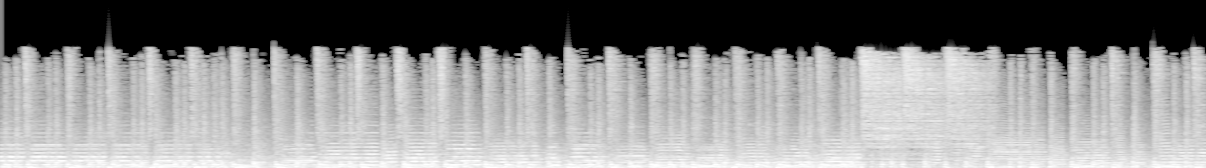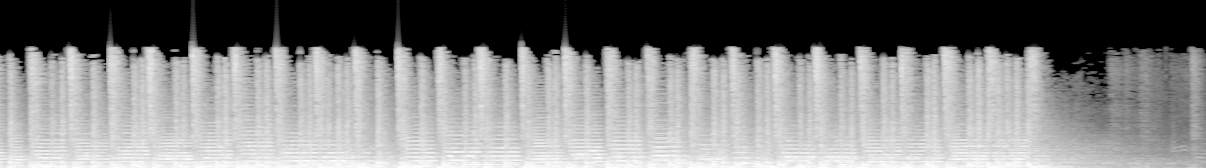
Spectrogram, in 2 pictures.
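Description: A pep band playing an upbeat tune on a steady fast drum beat: trumpets, clarinet, saxophone and sousaphone over snare and bass drums, with a cymbal crash about nine seconds in. The music fades out near the end.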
